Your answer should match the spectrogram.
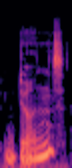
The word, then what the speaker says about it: dons: In Tibetan Buddhism, this is called duns. It's spelled D-O-N-S, but it's pronounced duns, and it means obstacles.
